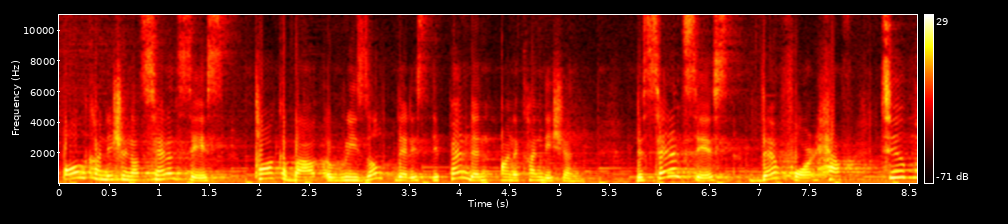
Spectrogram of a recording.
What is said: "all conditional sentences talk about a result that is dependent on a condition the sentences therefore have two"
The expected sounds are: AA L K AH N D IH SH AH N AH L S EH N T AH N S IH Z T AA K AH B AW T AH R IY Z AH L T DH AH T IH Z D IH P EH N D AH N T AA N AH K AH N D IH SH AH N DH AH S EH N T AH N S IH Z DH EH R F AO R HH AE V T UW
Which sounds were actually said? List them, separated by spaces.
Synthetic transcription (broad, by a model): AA L K AH N D IH SH AH N AH L S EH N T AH N S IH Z T AA K AH B AW T AH R IY Z AH L T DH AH T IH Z D IH P EH N D AH N T AA N AH K AH N D IH SH AH N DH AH S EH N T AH N S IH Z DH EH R F AO R HH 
